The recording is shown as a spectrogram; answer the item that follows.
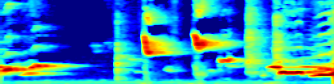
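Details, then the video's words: White-rumped shama song used in the morning to provoke other birds into singing: clear whistled phrases near the middle range, followed by higher sharp notes and a rich warbling finish, separated by short silences. "Pancingan PAGI-PAGI AGAR MURAI GACOR❗ murai diam pasti ikut NYAUT EMOSI❗❗"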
